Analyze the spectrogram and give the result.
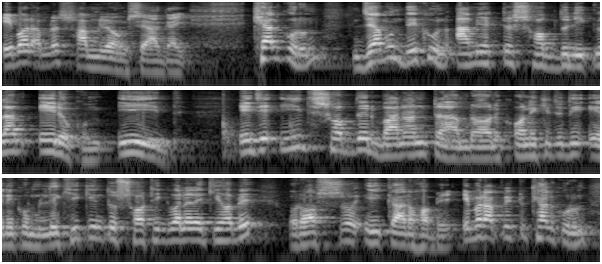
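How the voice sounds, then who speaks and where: Rather high-voiced man teaching Bengali. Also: a little mellow. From Bangladesh. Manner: asks the class questions and answers them himself; spells words out slowly letter by letter. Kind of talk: online pronunciation lesson.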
